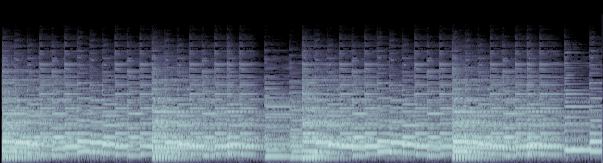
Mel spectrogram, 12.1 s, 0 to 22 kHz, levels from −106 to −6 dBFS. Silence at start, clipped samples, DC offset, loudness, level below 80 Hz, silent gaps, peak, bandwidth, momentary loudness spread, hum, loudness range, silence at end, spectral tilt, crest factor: 0.05 s; under 0.1%; under 0.1%; -27 LUFS; -58 dBFS; none; -12 dBFS; 8.8 kHz; 5 LU; none; 1 LU; 0 s; -7 dB/octave; 14 dB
